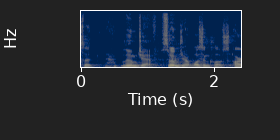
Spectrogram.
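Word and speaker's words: Lyumjev: insulin so that means oh I may be mispronouncing it Liam Jeff how do you pronounce that Loom Jeff Zoom job wasn't close all right that's going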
